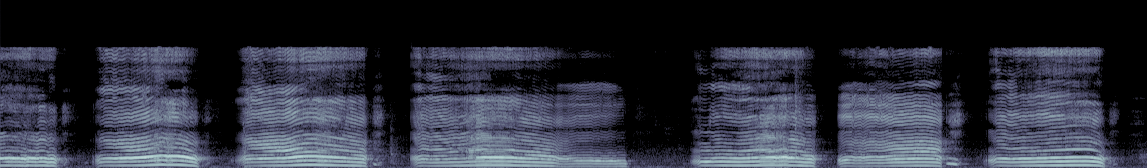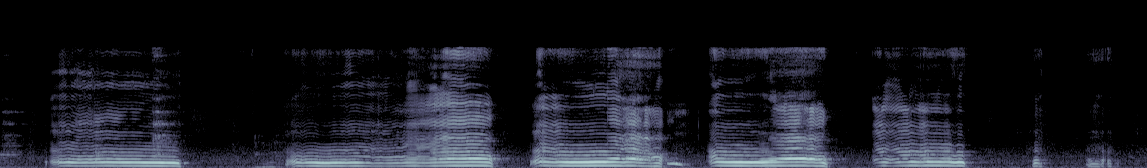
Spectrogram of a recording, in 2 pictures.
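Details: One-month-old infant: rhythmic, high-pitched wailing cries in repeated bursts with brief breaths between, in a quiet room; ordinary infant crying.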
